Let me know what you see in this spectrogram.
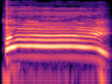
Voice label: "hey", Voice

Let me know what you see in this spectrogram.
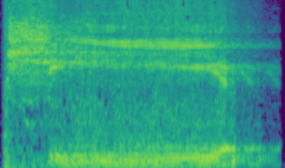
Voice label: "shit" LONG

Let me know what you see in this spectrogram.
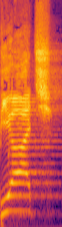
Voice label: "bitch", expletives

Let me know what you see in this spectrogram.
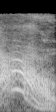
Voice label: ow male

